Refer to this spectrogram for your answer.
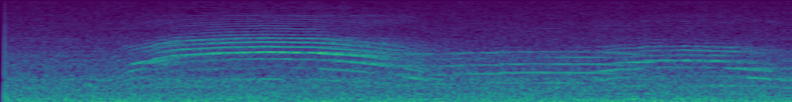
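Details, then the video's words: Cats fighting: one long, drawn-out harmonic yowl that swells upward, sags, then carries on as a lower wavering moan to the end, over a steady low rumble. "Cats fight sound"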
